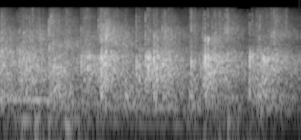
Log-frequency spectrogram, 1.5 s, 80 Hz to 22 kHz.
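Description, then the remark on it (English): An audience claps to show they like Windows 7, a dense, steady burst of applause with many hands overlapping into a continuous crackling wash that holds at an even volume throughout. “Clap if you like Windows 7.”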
